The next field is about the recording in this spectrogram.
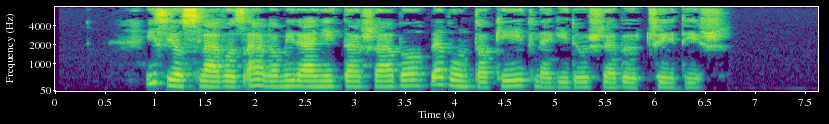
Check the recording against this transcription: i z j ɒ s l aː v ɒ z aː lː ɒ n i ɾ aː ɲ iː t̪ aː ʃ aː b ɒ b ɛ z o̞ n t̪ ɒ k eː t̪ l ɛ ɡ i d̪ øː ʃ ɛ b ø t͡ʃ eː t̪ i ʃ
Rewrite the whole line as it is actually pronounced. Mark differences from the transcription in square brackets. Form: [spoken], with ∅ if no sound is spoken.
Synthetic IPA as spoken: i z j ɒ s l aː v ɒ z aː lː ɒ [m] i ɾ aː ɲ iː t̪ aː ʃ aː b ɒ b ɛ [v] o̞ n t̪ ɒ k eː t̪ l ɛ ɡ i d̪ øː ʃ ɛ b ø t͡ʃ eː t̪ i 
